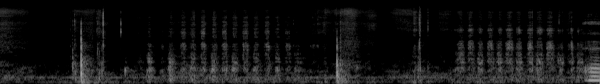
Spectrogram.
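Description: A coin scraping the latex coating off a scratch-off lottery ticket in rapid, rhythmic strokes, with two sharper clicks about a second in and a little past three seconds.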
